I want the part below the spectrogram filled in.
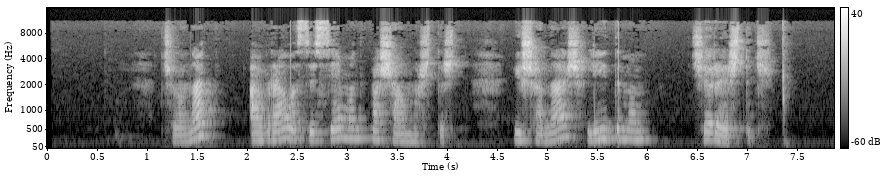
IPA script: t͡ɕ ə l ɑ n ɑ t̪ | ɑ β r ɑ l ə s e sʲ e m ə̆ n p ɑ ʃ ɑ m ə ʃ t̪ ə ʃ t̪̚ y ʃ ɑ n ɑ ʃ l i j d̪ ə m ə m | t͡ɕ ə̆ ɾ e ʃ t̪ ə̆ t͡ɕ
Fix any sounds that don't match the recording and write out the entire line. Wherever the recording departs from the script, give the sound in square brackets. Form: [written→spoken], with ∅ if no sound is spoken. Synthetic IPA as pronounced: t͡ɕ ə l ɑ n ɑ t̪ | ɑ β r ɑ l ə s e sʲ e m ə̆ n p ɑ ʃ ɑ m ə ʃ t̪ ə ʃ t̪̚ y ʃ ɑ n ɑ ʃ l i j d̪ ə m ə m | t͡ɕ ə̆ ɾ e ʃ t̪ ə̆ t͡ɕ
